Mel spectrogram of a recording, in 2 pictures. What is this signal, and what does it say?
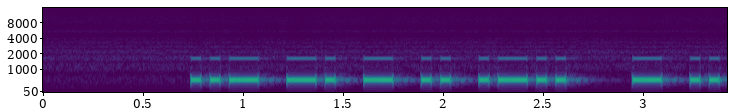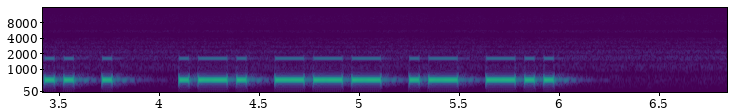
Morse code, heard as a keyed tone, machine-sent, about 25 wpm, 550 Hz, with room echo. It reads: UNTIL THE ROAD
